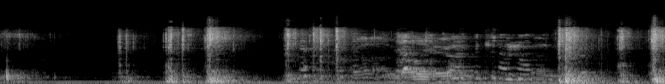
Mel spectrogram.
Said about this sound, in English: Mr. Cochran knocking on a door at the end of the alley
